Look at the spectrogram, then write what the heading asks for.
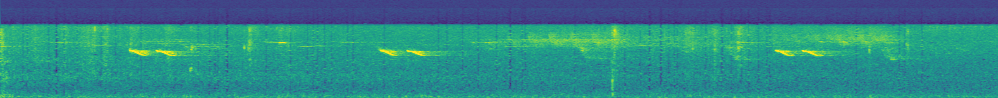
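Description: Dawn birdsong: one bird repeats a call of two quick falling notes three times, about every four seconds, with fainter higher chirps from other birds over a steady faint hiss. A single click sounds about nine seconds in.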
